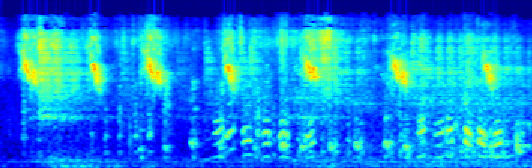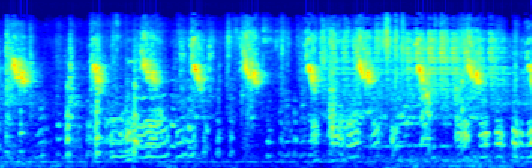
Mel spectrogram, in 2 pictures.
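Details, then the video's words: Backyard chickens, hens clucking while playing with a cabbage: dense overlapping clucks and murmurs throughout, with repeated high chirps from birds every second or so and a steady low hum underneath. "Chicken Sounds Noises Hens Clucking Roosters Crowing!"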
